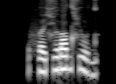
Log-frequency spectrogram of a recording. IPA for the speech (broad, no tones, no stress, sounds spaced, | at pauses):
f ɜ ɕ ʊ ɾ ɒ d ɕ uː d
